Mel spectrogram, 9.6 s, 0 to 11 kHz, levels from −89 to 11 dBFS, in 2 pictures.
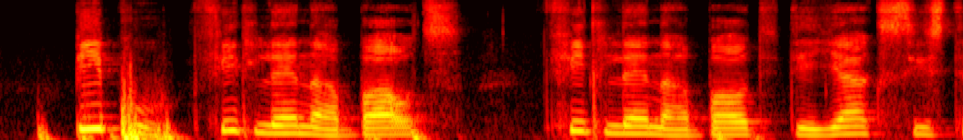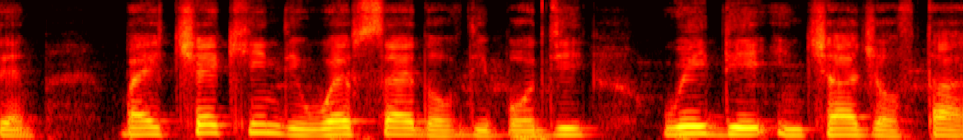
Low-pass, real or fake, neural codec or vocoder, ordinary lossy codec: none; real; none; none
